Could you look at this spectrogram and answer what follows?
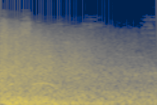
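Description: Canister shot from an artillery piece in Napoleon: Total War, a single loud, close, broadband blast that decays raggedly over about a second and a half.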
